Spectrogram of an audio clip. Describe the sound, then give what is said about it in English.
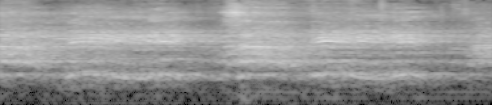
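A large rally crowd in Milan on Saturday cheers and chants loudly in a steady, dense roar, greeting Italy's Deputy Prime Minister Matteo Salvini and other leaders from across Europe, with voices swelling in waves and no individual speech standing out. “He and other leaders from across Europe were greeted by a pumped-up crowd in Milan on Saturday.”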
